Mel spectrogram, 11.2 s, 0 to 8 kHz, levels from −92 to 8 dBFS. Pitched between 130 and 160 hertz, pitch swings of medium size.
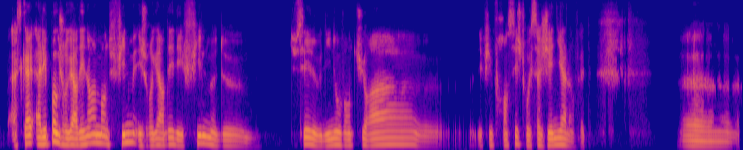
No: low, 120 Hz; average, 3.9 semitones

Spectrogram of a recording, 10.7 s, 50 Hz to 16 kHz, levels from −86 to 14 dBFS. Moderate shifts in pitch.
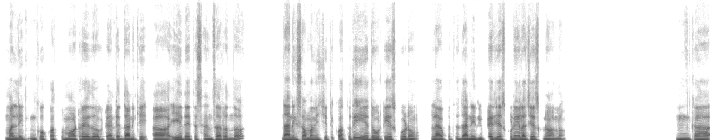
No: narrow, 2.3 semitones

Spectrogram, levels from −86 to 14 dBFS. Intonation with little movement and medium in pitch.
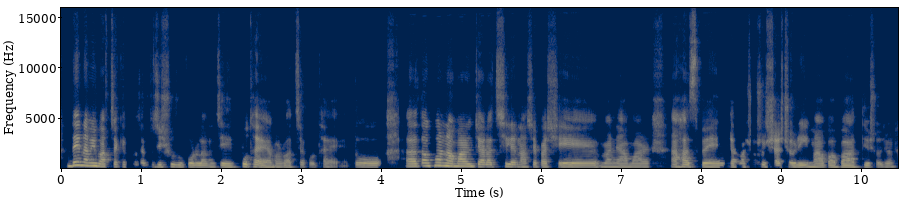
No: average, 3.0 semitones; medium, 180 Hz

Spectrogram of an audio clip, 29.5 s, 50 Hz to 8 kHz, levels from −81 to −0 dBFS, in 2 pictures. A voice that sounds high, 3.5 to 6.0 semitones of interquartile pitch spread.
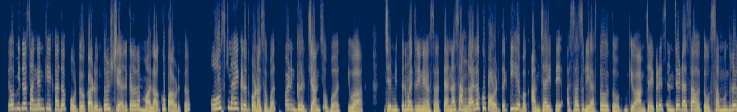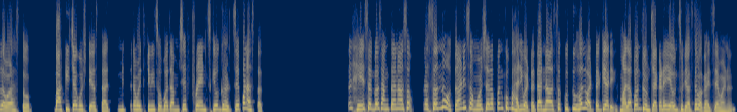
Yes: very high, 270 Hz; average, 4.0 semitones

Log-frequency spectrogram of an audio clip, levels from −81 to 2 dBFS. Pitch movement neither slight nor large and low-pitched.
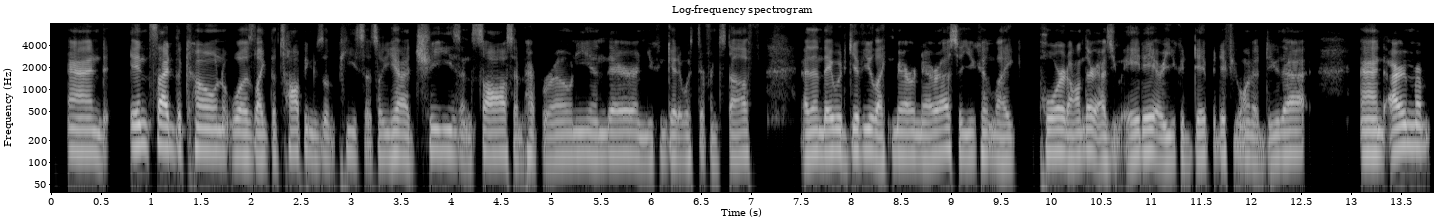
No: narrow, 2.2 semitones; low, 125 Hz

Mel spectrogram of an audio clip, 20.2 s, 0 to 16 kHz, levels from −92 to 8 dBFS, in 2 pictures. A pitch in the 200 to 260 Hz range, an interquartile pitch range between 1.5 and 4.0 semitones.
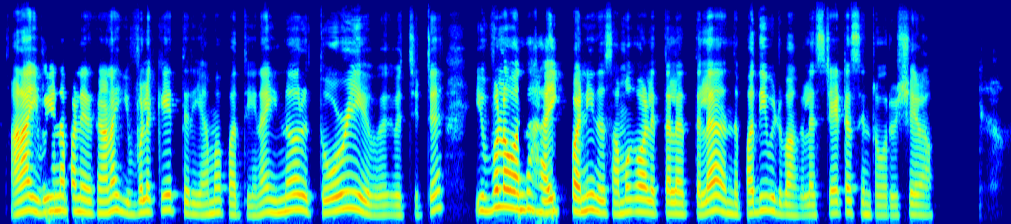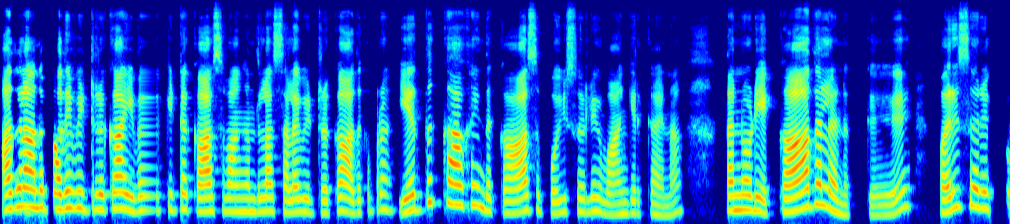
No: high, 215 Hz; average, 4.7 semitones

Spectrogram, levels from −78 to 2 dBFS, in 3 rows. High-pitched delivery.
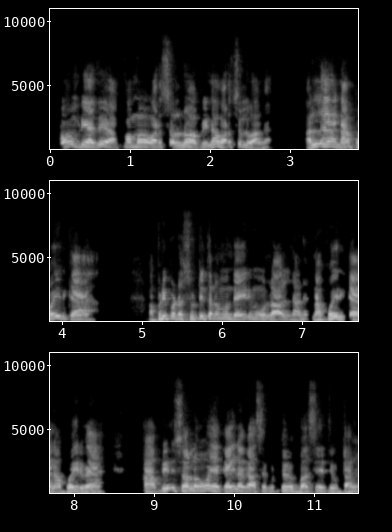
No: medium, 180 Hz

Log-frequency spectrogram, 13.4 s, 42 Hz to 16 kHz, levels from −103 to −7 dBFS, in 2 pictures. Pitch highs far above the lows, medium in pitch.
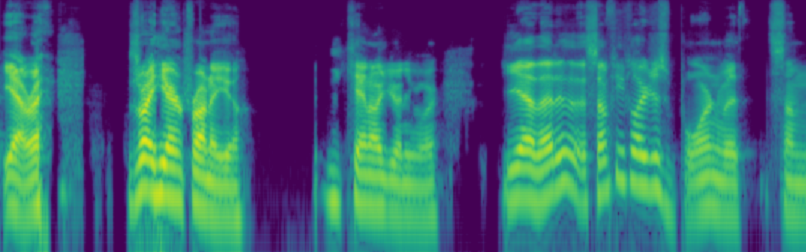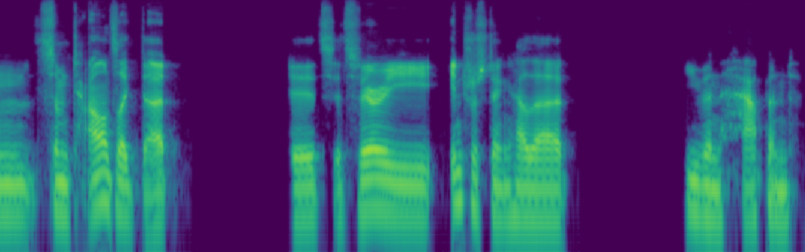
No: wide, 6.1 semitones; low, 115 Hz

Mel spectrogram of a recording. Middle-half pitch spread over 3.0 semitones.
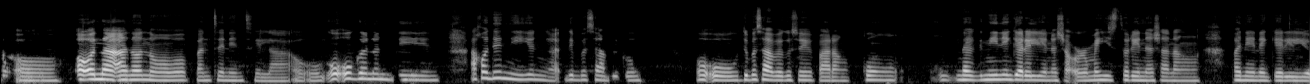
No: narrow, 2.6 semitones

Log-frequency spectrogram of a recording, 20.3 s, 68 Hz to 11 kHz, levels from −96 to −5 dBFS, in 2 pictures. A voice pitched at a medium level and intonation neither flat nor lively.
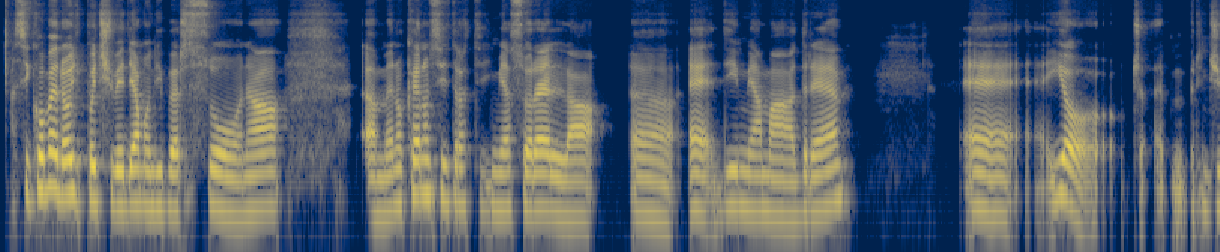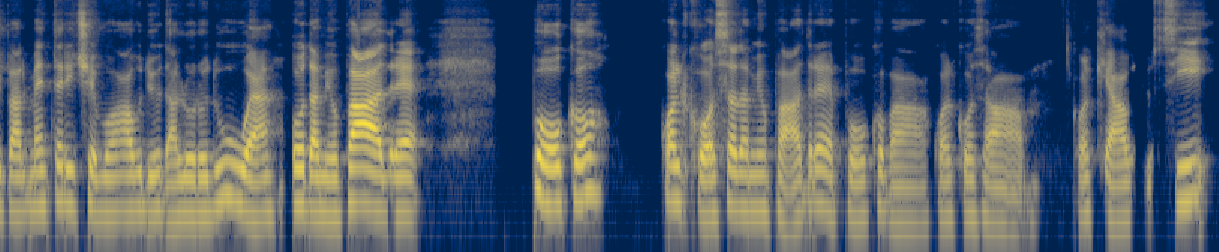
Yes: medium, 165 Hz; average, 3.3 semitones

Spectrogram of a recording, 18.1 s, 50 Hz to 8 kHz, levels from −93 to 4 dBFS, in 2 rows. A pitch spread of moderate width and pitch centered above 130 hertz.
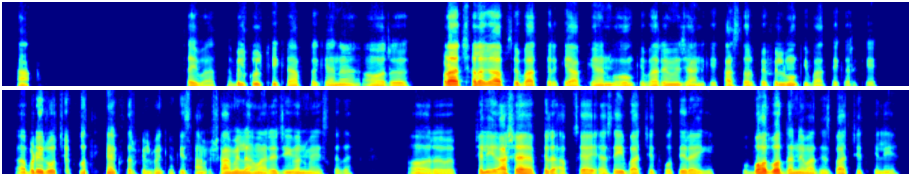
No: average, 4.2 semitones; low, 105 Hz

